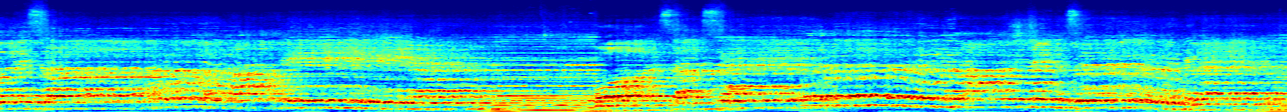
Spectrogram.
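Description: A congregation singing a slow Romanian hymn together, many voices on long held notes, with low sustained bass notes underneath.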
